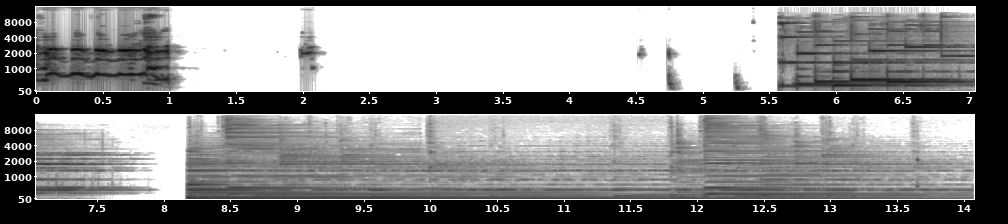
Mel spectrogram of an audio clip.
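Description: A dog barks once near the start, then after a few faint clicks a yelping burst rises into a long, loud, sustained howl that carries on to the end.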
